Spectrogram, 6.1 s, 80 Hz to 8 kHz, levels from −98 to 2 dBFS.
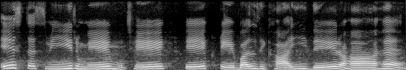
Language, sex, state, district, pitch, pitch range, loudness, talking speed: Hindi, female, Madhya Pradesh, Katni, 245 Hz, 225-265 Hz, -16 LUFS, 100 wpm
